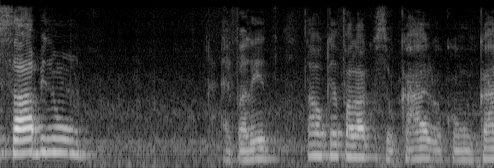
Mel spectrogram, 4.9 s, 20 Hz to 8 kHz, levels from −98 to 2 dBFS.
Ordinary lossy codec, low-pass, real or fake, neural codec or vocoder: none; 7.2 kHz; fake; codec, 16 kHz, 16 kbps, FunCodec, trained on Chinese and English, 50 frames a second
